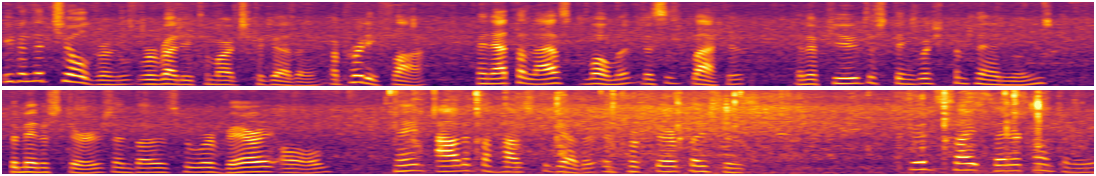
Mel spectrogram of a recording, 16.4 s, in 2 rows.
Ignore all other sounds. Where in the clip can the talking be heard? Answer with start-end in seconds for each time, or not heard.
0.0-13.9, 15.0-16.3.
